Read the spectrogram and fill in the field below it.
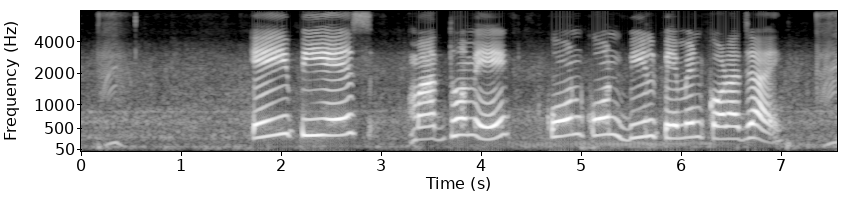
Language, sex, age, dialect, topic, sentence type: Bengali, female, 18-24, Rajbangshi, banking, question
